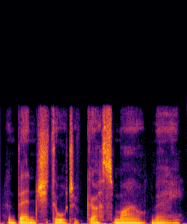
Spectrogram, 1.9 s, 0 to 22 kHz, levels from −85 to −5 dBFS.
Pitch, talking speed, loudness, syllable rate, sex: 155 Hz, 225 wpm, -16 LUFS, 4.7 syllables/s, female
